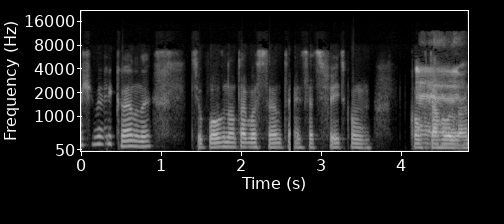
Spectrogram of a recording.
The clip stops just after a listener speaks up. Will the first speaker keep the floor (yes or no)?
yes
